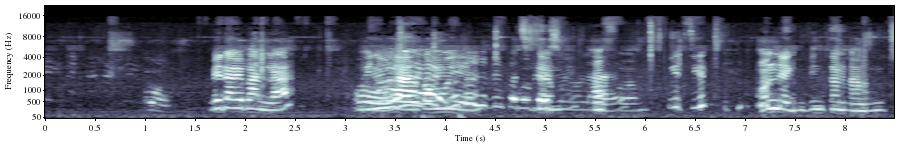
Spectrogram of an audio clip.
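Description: Women chat and laugh close by.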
